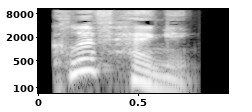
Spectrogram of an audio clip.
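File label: "cliff-hanging", British English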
